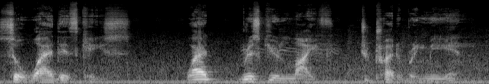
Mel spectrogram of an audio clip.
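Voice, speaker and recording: Over clear background noise, a man performs a put-on character voice at a fairly slow pace with big swings in loudness. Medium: machinima. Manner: terse, stern.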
